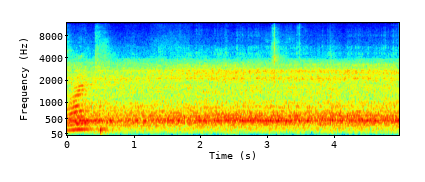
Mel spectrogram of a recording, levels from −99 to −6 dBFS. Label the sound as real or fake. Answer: real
